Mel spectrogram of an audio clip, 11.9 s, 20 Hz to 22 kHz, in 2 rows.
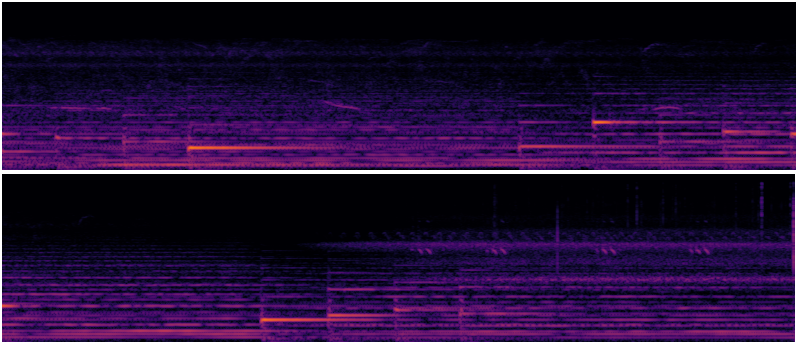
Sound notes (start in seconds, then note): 8.2 crickets Chirping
